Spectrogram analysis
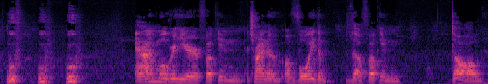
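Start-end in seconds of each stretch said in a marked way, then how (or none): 0.1-1.2 dog bark imitation. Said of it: "a dog comes out".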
